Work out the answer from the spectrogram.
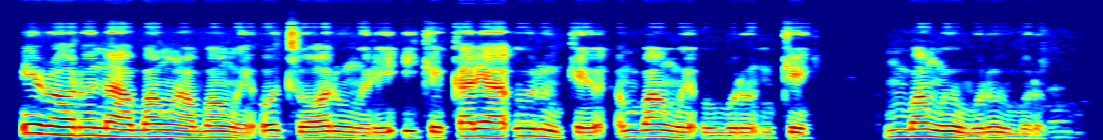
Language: Igbo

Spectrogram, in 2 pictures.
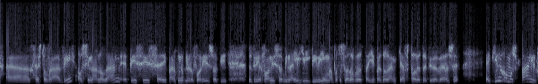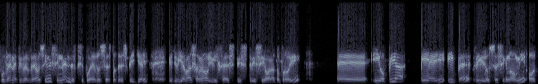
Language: Greek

